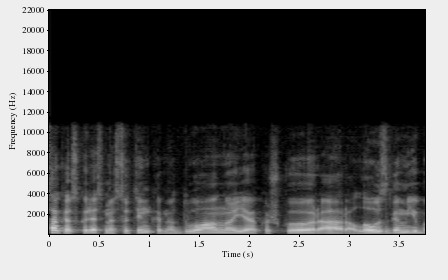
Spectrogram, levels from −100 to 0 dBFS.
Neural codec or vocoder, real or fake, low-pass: vocoder, 24 kHz, 100 mel bands, Vocos; fake; 10.8 kHz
